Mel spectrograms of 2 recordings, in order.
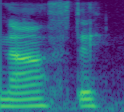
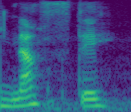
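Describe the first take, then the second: First: The A vowel is drawn out long. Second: The A vowel is short. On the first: "So I just elongate that A" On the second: "normally I'd say nasty"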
